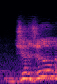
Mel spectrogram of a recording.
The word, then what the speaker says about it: jujube: मैं बताना चाहता हूं, ये जो कांटे निकाले गए थे, ये जो पेड़ है, जुजुब नाम के पेड़ से ये कांटे निकाले जाते हैं। तो जुजुब, अगर इंग्लिश में स्पेलिंग देखने से JUJUBE, ये जुजुब नाम के पेड़ से ये कांटे निकाले जाते हैं।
